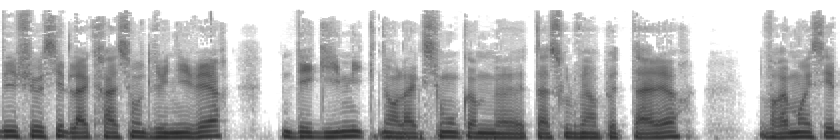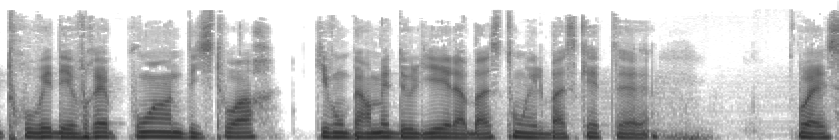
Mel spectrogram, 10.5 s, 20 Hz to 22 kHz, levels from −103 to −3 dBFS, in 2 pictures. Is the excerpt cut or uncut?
cut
